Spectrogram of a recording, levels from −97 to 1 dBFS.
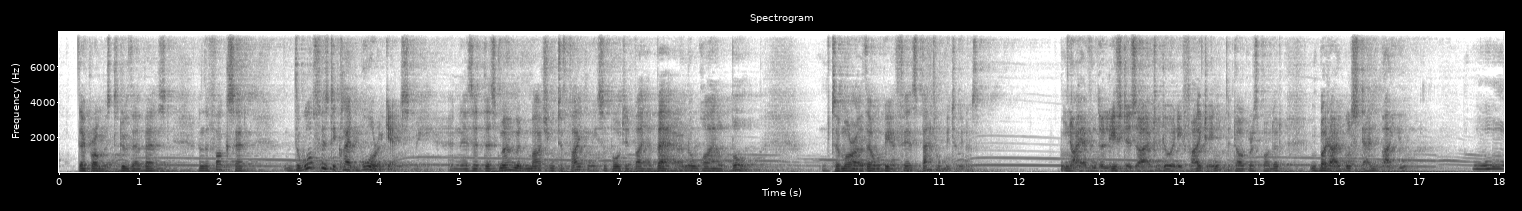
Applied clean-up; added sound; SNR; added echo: none; Dog; 18 dB; reverberation time 2.0 s.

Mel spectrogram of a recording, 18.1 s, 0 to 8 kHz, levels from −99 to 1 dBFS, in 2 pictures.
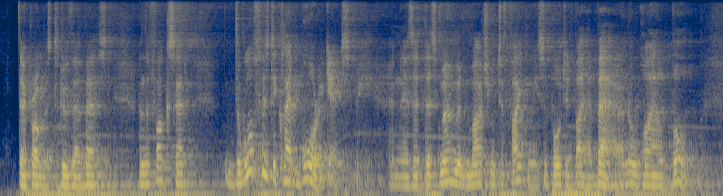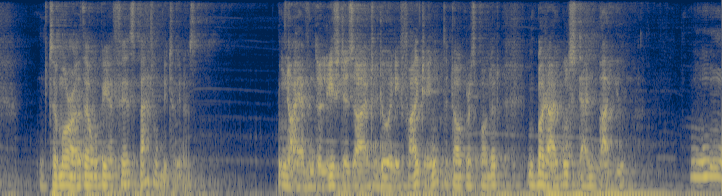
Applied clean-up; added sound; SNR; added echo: neural separator model SepFormer DNS4.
